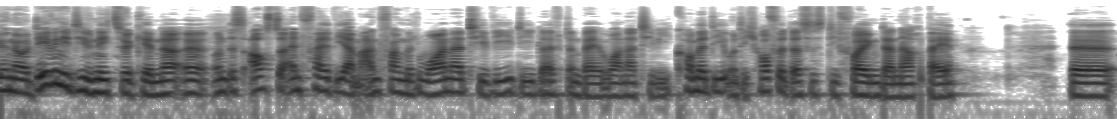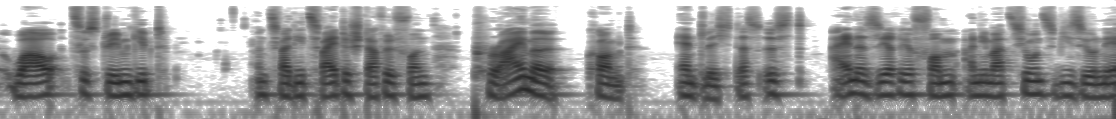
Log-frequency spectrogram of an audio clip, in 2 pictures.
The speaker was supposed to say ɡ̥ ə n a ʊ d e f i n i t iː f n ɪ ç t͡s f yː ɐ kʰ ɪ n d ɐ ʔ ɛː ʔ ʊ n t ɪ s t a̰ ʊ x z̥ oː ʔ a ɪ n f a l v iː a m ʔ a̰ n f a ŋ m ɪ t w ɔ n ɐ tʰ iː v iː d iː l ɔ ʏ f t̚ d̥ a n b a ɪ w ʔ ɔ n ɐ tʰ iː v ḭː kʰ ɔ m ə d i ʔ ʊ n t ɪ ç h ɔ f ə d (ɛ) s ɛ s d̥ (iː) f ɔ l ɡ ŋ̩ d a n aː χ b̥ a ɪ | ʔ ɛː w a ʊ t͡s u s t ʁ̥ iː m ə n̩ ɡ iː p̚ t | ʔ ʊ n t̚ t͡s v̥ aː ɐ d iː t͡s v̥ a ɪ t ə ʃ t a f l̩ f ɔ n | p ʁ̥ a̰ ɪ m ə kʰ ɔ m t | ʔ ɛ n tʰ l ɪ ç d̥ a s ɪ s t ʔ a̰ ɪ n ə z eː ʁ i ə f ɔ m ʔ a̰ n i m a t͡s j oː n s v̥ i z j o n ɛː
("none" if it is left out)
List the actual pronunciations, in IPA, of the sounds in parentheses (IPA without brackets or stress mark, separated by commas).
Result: a, iː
